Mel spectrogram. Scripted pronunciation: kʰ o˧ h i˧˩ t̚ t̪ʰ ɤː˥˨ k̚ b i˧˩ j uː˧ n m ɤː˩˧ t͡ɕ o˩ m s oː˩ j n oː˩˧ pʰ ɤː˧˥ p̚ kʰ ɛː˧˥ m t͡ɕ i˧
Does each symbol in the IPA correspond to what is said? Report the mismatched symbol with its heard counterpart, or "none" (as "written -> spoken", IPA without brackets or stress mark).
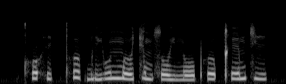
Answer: ɛː˧˥ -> eː˧˥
